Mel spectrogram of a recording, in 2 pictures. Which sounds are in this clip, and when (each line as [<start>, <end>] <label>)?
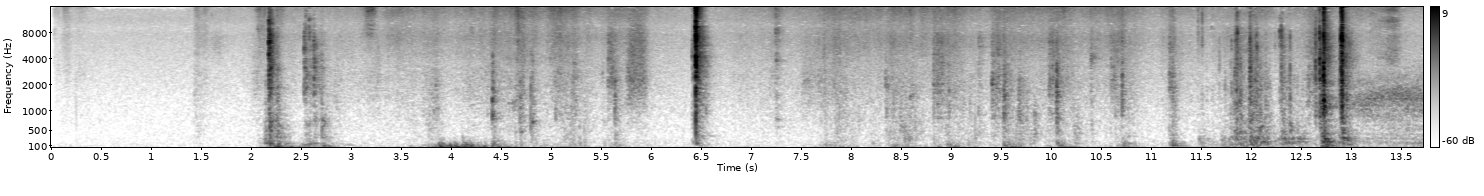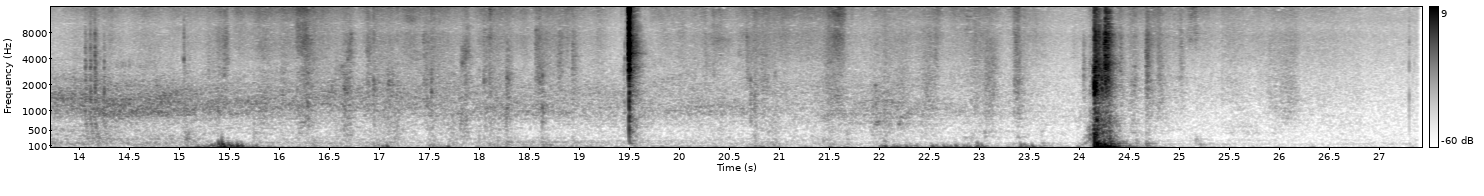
[2.00, 3.24] door
[4.32, 6.05] footsteps
[6.35, 6.88] light switch
[7.65, 11.72] footsteps
[11.75, 14.45] window
[16.12, 19.22] footsteps
[19.37, 19.75] light switch
[20.58, 23.91] footsteps
[24.06, 24.89] door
